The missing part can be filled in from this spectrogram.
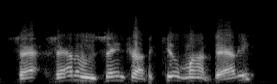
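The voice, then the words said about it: Texas accent imitating another person. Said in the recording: “That's a great Texas accent, by the way ... spot on”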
